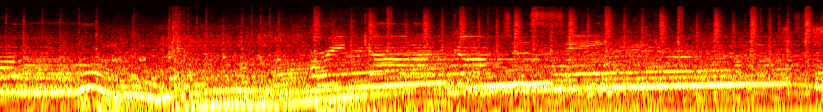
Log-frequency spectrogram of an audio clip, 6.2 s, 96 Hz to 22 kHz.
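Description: Two V12 supercars, a Lamborghini Aventador SVJ and a Ferrari LaFerrari, launching from a standstill in a drag race with tyre squeal. About a second in, the engine note dips, then rises as they accelerate hard, drops at an upshift about three and a half seconds in, and rises again. Background music plays underneath.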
